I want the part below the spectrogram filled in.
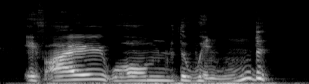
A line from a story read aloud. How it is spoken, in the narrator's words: he boomed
